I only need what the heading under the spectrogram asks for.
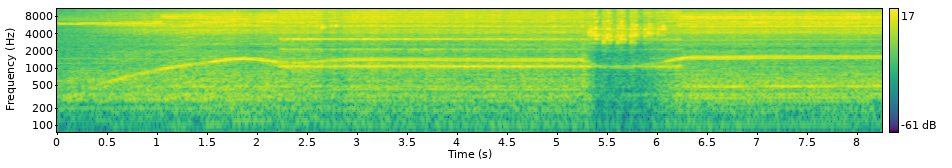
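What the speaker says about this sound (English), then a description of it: "let's fire up this alternator" An alternator spins on a Sterling Power test rig, its whine gliding upward and then holding a steady high pitch under a broad mechanical hum, with a brief rattling burst before the tone steps up again.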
